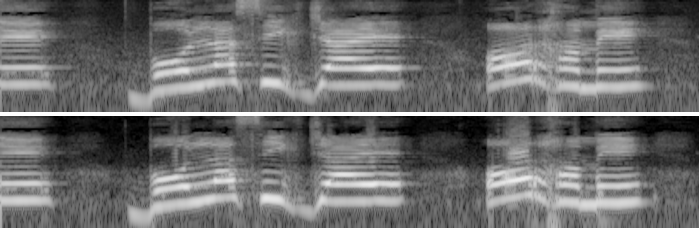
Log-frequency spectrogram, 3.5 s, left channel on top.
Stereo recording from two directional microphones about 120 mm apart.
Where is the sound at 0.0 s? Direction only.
35° right (ahead or behind).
